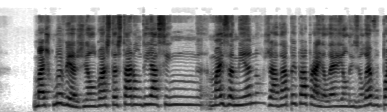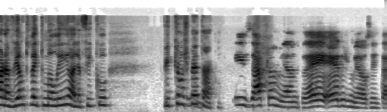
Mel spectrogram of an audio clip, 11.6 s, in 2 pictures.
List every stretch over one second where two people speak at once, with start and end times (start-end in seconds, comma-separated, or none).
none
